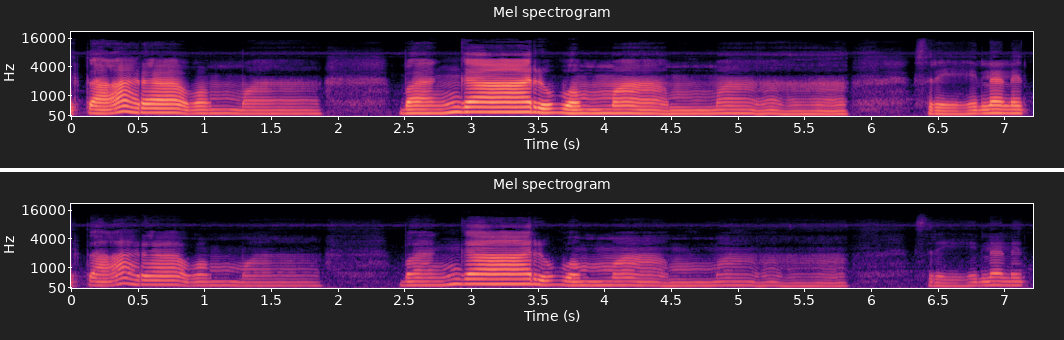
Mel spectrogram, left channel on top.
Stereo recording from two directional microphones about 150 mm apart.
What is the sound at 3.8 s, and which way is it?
Speech, 20° left (ahead or behind).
